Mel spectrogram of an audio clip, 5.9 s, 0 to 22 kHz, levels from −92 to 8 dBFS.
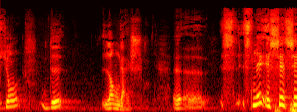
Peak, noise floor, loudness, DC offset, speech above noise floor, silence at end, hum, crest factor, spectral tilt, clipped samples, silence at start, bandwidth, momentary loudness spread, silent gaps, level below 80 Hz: -6 dBFS; -61 dBFS; -24 LUFS; under 0.1%; 38 dB; 0 s; none; 20 dB; -4 dB/octave; under 0.1%; 0 s; 16.5 kHz; 21 LU; none; -42 dBFS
